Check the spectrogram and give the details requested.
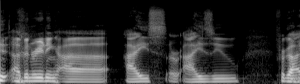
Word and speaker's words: Is: Yeah, it's eyes, but it's pronounced Izu because it's a play on words of I, which can mean love or sorrow.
